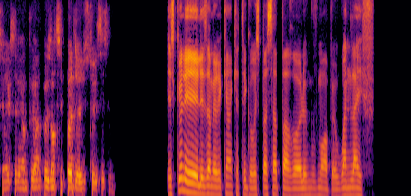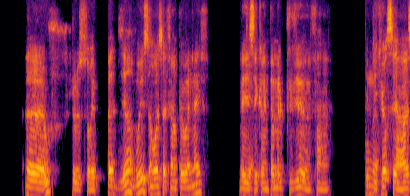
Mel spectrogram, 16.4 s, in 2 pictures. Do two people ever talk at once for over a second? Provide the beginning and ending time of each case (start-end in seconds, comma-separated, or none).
none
